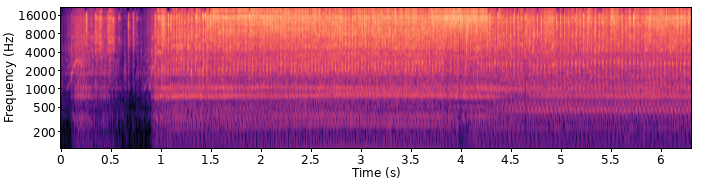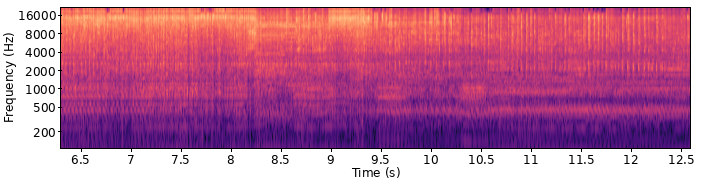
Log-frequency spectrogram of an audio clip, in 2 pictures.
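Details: McCulloch T55 CLS two-stroke line trimmer after tightening the loose cylinder head bolts: catches after a second, then a steady buzzing idle that picks up and settles cleanly with no misses; running healthy.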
